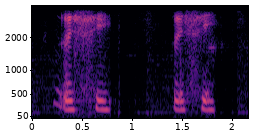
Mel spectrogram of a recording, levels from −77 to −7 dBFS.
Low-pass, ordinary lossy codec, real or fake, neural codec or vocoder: 3.6 kHz; none; real; none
